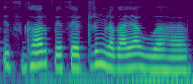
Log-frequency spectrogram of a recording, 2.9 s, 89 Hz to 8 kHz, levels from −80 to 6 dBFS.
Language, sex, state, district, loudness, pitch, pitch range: Hindi, female, Jharkhand, Garhwa, -17 LUFS, 210 Hz, 200-235 Hz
